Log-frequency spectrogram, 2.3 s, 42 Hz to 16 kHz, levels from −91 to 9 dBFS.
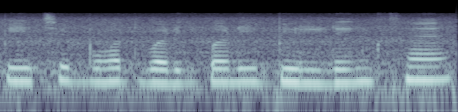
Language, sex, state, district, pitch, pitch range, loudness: Hindi, female, Odisha, Sambalpur, 210 Hz, 200-220 Hz, -15 LUFS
